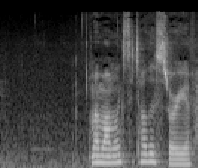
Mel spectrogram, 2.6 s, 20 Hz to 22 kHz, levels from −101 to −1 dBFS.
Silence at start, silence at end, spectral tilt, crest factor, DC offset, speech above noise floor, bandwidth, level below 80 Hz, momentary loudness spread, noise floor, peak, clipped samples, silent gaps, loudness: 1.15 s; 0 s; -4 dB/octave; 20 dB; under 0.1%; 28 dB; 16.5 kHz; -58 dBFS; 7 LU; -54 dBFS; -10 dBFS; under 0.1%; none; -26 LUFS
